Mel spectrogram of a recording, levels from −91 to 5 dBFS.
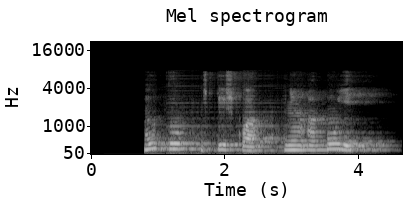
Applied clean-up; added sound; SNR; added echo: neural separator model SepFormer DNS4.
